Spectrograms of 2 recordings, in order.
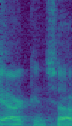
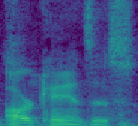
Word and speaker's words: Arkansas: stuff there I'm sure how do you say Arkansas Brandon AR Kansas nope guess what it's illegal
